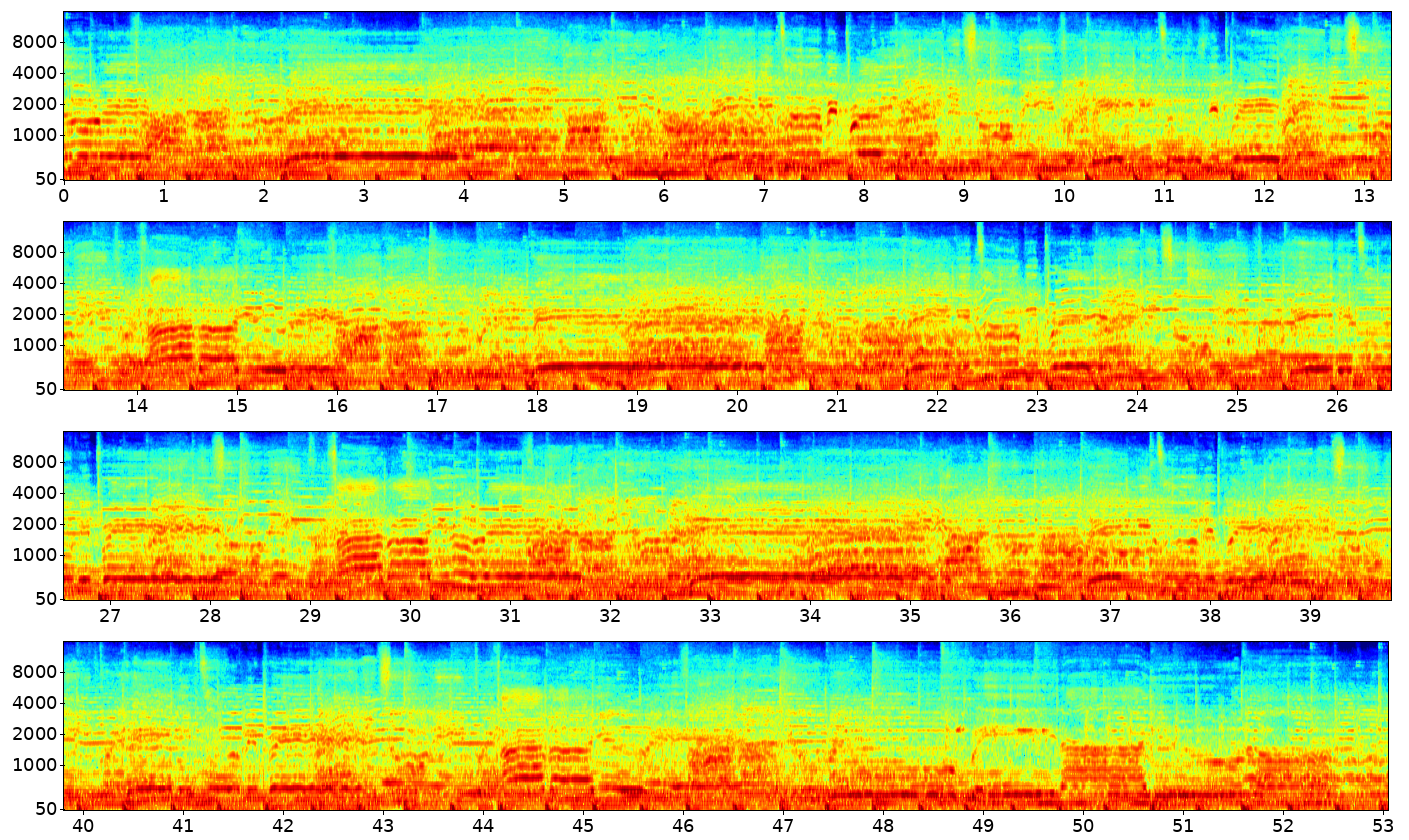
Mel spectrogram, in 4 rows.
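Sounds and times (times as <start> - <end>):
band with steady beat: 0.0 - 53.0
voices singing together: 0.0 - 53.0.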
